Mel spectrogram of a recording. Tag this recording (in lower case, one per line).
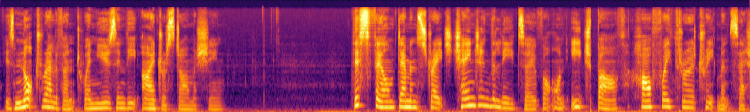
speech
